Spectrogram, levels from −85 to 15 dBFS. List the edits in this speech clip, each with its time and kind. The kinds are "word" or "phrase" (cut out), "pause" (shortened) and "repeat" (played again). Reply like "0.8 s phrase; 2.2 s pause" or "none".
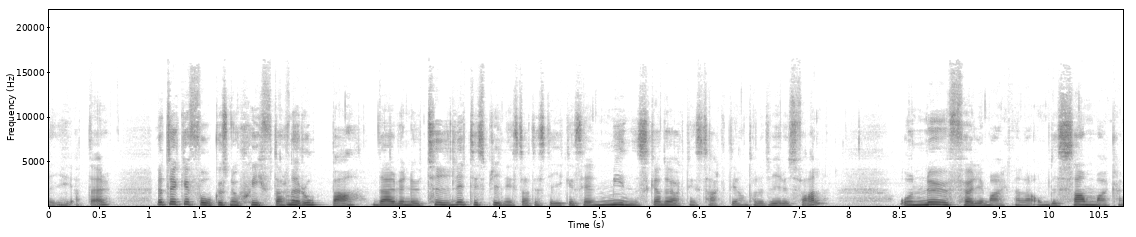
1.0 s pause; 2.4 s word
